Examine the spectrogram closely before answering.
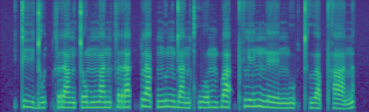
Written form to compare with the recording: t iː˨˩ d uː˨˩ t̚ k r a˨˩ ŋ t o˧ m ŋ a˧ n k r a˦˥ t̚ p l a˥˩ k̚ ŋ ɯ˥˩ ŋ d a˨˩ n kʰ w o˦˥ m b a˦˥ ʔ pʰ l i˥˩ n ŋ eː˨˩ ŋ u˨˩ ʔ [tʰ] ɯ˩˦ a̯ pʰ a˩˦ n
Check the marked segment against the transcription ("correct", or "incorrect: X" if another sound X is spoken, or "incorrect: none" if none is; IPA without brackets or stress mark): correct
